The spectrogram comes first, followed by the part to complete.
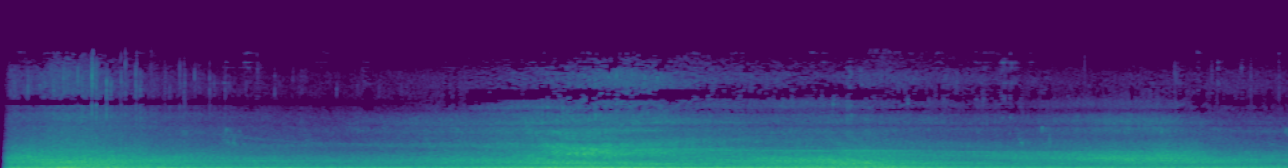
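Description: Road traffic noise from passing cars, swelling to its loudest about six seconds in as a vehicle goes by. A brief low bump is heard near the start.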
